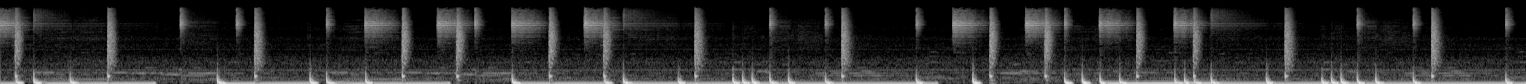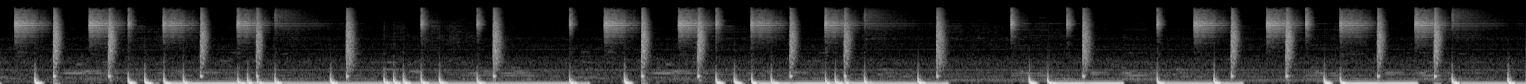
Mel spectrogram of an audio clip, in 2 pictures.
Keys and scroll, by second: 6.2 typing, 26.4 ctrl+shift+i.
